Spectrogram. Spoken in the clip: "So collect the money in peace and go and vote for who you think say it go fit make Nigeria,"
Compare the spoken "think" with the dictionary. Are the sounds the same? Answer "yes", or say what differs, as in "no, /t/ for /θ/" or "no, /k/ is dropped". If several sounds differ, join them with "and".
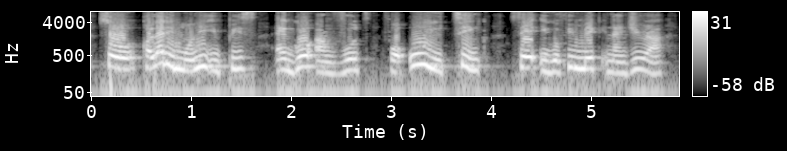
no, /t/ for /θ/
